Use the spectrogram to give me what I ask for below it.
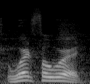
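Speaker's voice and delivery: usual speaking voice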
